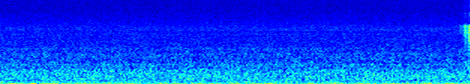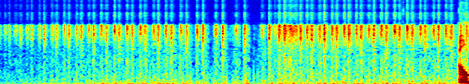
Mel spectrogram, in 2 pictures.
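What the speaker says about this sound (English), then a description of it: "It sounds more like a snake's rattling." A dry, hissing rattle like a snake's tail bursts in partway through and keeps buzzing steadily and loudly to the end, added as a sound effect to a reaction of a white powder with oxygen.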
